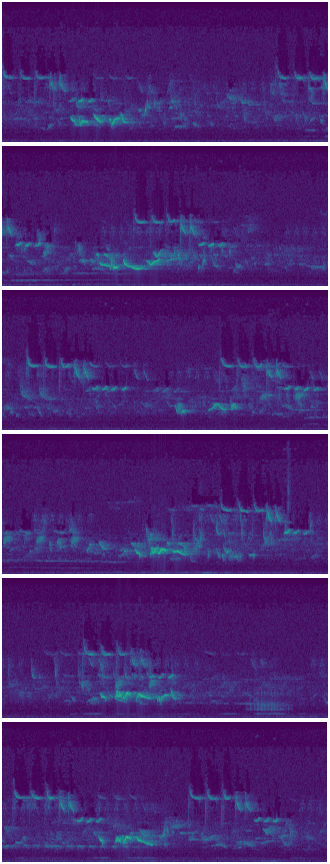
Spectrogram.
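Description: Small birds chirping and twittering in bursts every four or five seconds, with a few faint thin whistled notes between them.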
